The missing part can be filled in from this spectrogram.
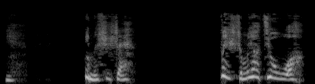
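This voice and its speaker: A man voicing an anxious young woman who leads a gang, speaking in a breathy, husky voice with pleading questions. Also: very high-pitched, very animated, fairly quick, warm tone, no echo, studio quality, pitched above the performer's own voice, heavily acted. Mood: frightened. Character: frightened young woman gang boss, emotional.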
